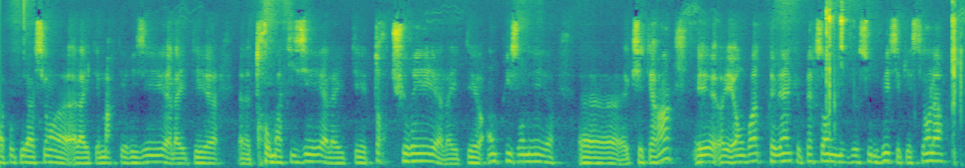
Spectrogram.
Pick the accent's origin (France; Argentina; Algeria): Algeria; Bien sûr, mais je pense que moi, personnellement, en tant qu'Algérien, j'en suis pas étonné du tout.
